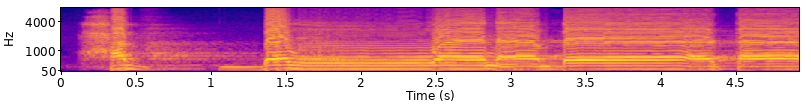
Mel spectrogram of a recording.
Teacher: Jadi nun ini hilang, masuk ke wawu dan mendengung. Mendengung itu di hidung.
